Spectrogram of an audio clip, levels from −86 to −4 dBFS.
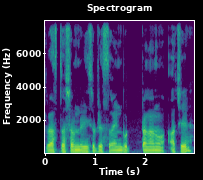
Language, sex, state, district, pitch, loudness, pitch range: Bengali, male, West Bengal, Cooch Behar, 100 Hz, -19 LUFS, 100-105 Hz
